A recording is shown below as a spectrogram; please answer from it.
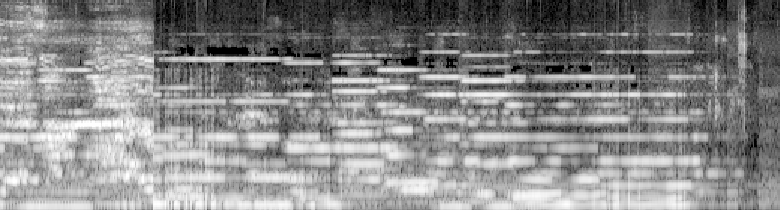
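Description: Organ playing slow, sustained chords over deep bass notes, fuller in the first two seconds and fading away near the end.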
